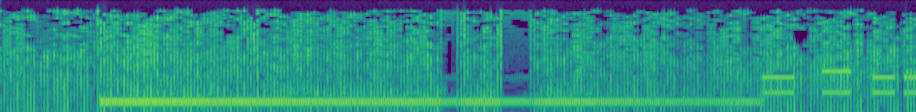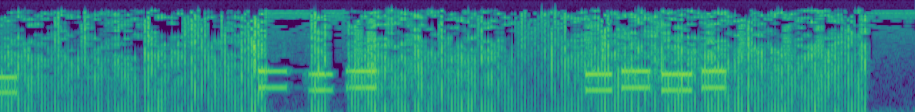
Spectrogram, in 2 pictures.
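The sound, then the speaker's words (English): Telephone signalling tones played by a script for caller ID: a long steady two-note tone, then three quick groups of short dual-tone dialing beeps, all over constant background noise. “So here we go. This is the caller ID one.”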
